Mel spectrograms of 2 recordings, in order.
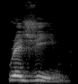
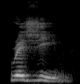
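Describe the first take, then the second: Both takes have the same delivery.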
